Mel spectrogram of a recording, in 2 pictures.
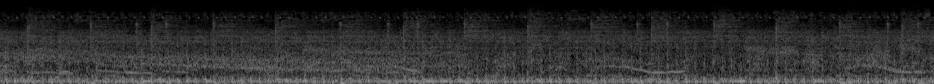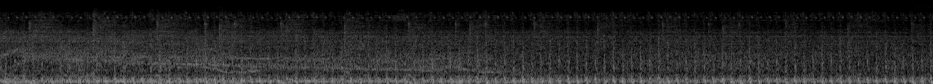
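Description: A helicopter's rotor chops steadily and loudly.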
